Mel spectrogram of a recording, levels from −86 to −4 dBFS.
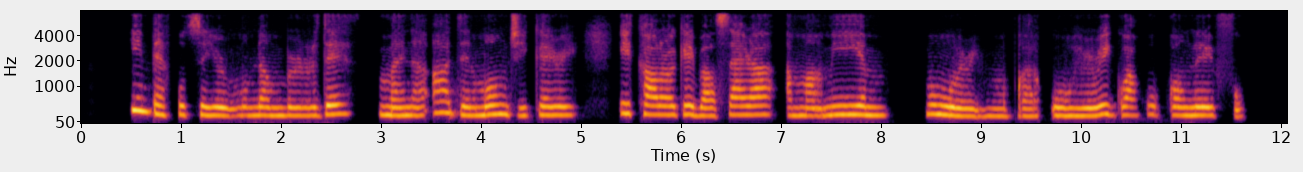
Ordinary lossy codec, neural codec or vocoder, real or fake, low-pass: none; codec, 16 kHz in and 24 kHz out, 0.4 kbps, LongCat-Audio-Codec, fine tuned four codebook decoder; fake; 7.2 kHz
